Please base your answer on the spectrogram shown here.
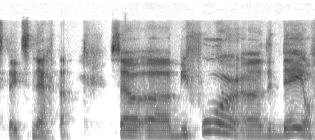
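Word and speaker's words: NEXTA: so the most popular channel that is called necta in belarusian that stands for something often mispronounced as next it's not next states necta so before the day of so-called elections it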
